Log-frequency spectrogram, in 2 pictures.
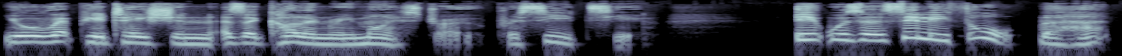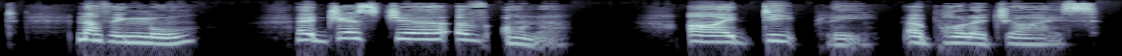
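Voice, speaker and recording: A short male head cook fusses over his guests with eager, soothing flattery, as a woman narrator puts him on. The voice sits lower and a touch louder, with a dry, close sound. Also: measured pace, no echo.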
